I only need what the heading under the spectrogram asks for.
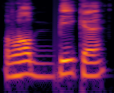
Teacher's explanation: Make sure the ra is heavy.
